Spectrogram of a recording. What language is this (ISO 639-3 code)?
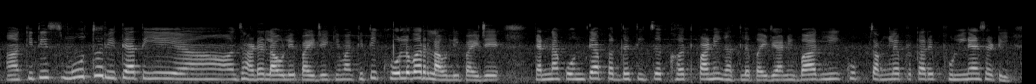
mar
